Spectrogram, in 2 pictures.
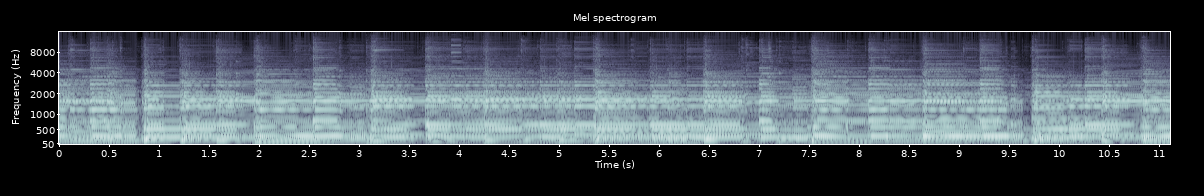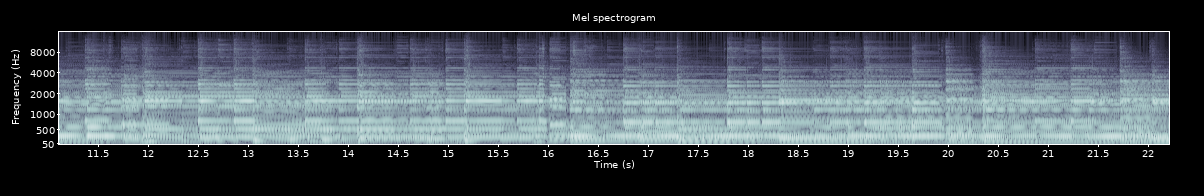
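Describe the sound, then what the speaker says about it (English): An acoustic guitar played through a Fishman Loudbox Mini amplifier strums full, continuous chords at a loud, even level, with no talking. "that's the sound of the Fishman Loudbox Mini"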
